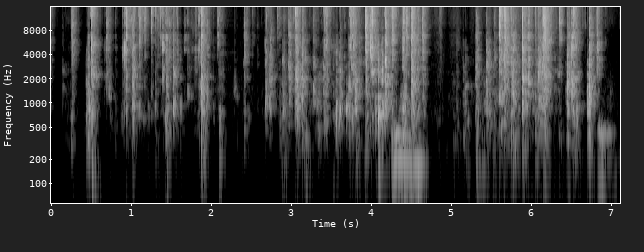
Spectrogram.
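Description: Hard plastic packaging crackling, with quick irregular clicks and snaps, as Bakugan toys are worked free of their packaging by hand.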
